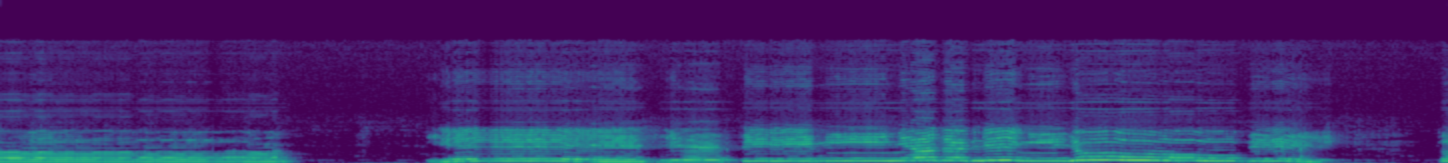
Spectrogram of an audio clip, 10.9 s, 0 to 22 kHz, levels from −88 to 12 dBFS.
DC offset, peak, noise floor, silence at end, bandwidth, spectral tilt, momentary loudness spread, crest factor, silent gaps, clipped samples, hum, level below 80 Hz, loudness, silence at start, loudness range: under 0.1%; -6 dBFS; -64 dBFS; 0 s; 17 kHz; -3.5 dB/octave; 10 LU; 16 dB; none; under 0.1%; none; -60 dBFS; -21 LUFS; 0 s; 8 LU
